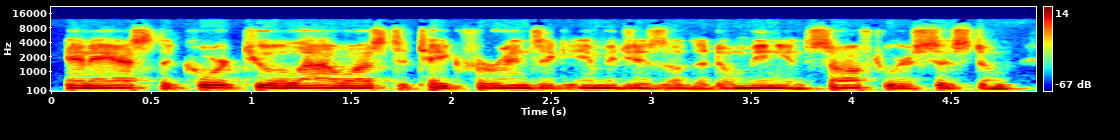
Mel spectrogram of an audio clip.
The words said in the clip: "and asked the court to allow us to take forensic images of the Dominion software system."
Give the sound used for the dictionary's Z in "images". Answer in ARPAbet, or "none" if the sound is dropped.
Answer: Z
